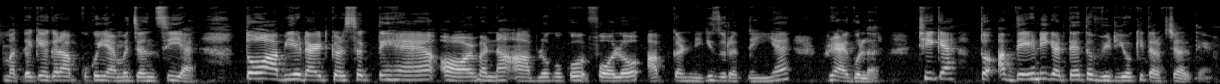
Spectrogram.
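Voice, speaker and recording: Woman vlogger, bright forceful voice, chatty and repetitive, addresses viewers directly. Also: fairly low pitch, normal speed. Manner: chatty, repeats words and restarts, often asks viewers "okay?". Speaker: YouTube vlogger. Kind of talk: casual vlog talk to viewers.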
